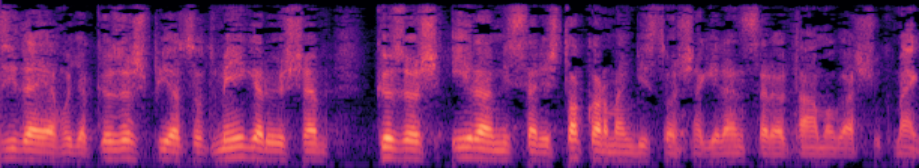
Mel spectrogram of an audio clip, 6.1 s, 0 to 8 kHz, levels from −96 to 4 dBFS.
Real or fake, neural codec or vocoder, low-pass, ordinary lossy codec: real; none; 7.2 kHz; none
